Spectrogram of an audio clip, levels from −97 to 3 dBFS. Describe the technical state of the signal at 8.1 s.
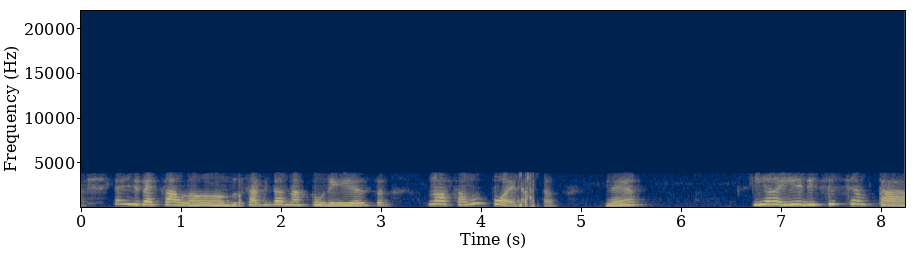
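At 8.1 s the speech sounds buzzy and gravelly, squeezed into a band of about 150 Hz to 3.4 kHz, as it does throughout the clip. This is GSM full-rate codec damage: a modelled vocal tract driven by sparse, regular pulses, which fits a 13 kbit/s coder.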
